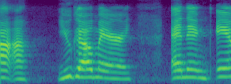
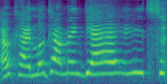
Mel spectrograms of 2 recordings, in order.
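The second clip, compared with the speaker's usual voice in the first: perky; 9 semitones higher than usual. Retold or imitated. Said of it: "And Christine's like".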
